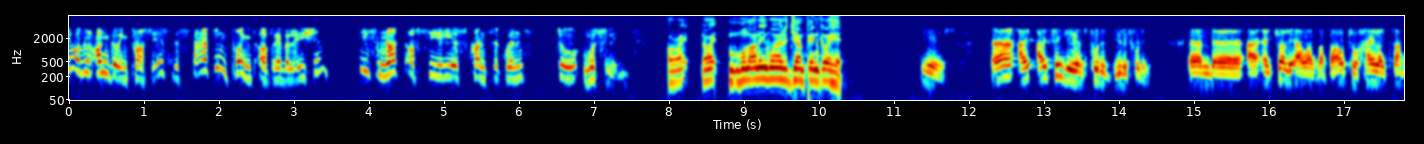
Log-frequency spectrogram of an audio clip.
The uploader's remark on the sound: Guest on the phone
